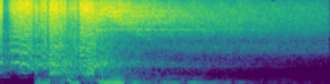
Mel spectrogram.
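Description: Hardstyle dance music at a break: the kick drum has dropped out, leaving sweeping synth effects that fall in pitch and a low boom about one and a half seconds in. After that a hissing wash fades away steadily.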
